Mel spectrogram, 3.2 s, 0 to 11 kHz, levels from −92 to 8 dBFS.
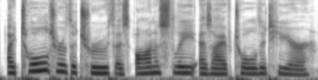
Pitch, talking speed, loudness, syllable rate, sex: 205 Hz, 245 wpm, -16 LUFS, 5.4 syllables/s, female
